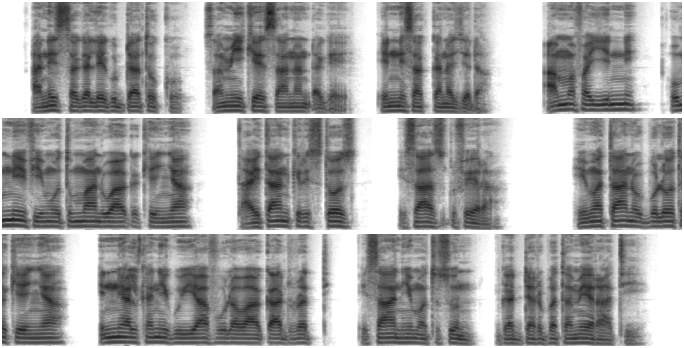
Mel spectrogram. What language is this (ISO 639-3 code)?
orm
